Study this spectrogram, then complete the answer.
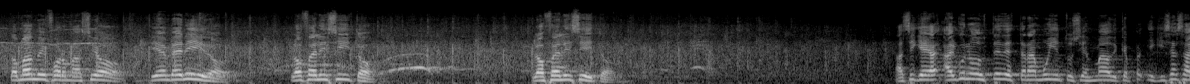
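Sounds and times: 
audience applause at a Spanish-language education convention: 0.0 - 9.2
speech: 0.1 - 3.9, 5.3 - 6.3, 9.0 - 11.8.

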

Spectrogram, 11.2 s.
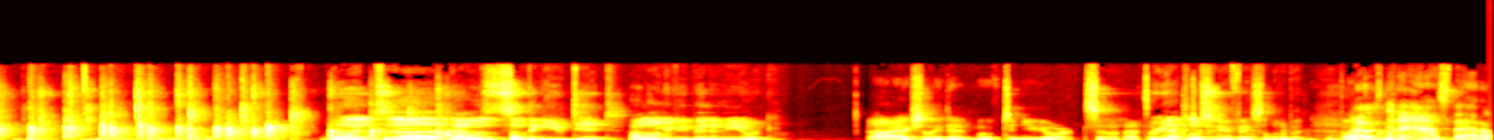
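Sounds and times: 
applause: 0.0 - 3.7
speech: 2.5 - 5.9, 6.6 - 11.1.

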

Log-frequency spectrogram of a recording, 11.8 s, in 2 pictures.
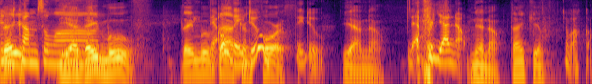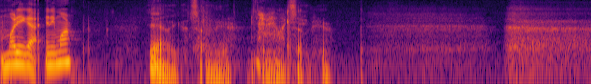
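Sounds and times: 
speech: 0.0 - 6.8, 7.4 - 9.2
heavy breathing: 9.5 - 11.8.

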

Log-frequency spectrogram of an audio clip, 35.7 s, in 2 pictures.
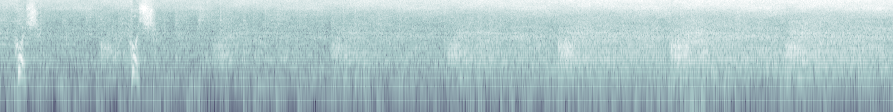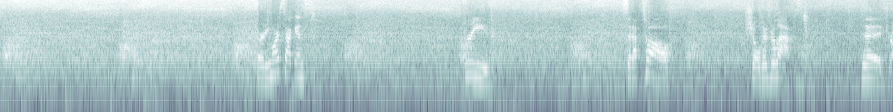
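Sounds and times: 
rowing machine flywheel spinning: 0.0 - 35.7
speech: 0.3 - 0.9, 2.6 - 3.2, 23.0 - 24.1, 27.2 - 27.8, 30.4 - 31.4, 32.9 - 33.8, 35.1 - 35.7.

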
